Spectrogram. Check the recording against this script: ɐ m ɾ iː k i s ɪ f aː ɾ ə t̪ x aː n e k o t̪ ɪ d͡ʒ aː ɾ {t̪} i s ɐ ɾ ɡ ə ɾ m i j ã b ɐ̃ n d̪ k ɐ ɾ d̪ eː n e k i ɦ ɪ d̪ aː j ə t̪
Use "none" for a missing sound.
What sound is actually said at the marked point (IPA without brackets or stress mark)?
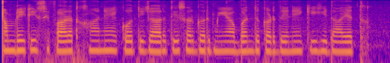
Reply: t̪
